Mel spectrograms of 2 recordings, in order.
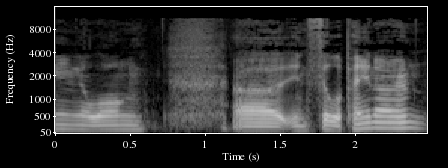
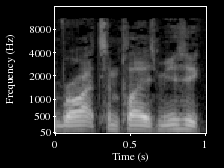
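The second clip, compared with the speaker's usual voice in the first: ordinary talk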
